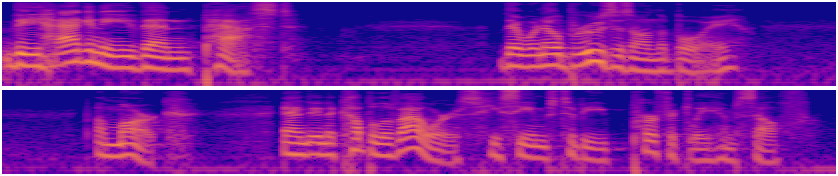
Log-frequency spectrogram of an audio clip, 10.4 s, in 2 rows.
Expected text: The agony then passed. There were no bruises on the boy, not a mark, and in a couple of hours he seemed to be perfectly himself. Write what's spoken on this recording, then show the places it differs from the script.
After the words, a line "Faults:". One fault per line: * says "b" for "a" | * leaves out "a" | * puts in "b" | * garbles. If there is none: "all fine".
The agony then passed. There were no bruises on the boy, a mark, and in a couple of hours he seemed to be perfectly himself.
Faults:
* leaves out "not"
